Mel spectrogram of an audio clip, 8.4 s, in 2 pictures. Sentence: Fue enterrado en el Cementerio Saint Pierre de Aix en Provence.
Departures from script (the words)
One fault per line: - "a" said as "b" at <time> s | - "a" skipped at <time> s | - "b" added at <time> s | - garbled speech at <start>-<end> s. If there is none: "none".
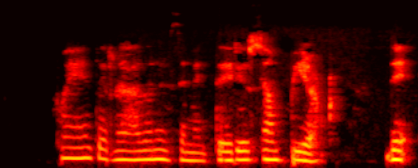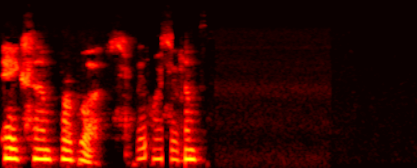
- garbled speech at 5.5-6.3 s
